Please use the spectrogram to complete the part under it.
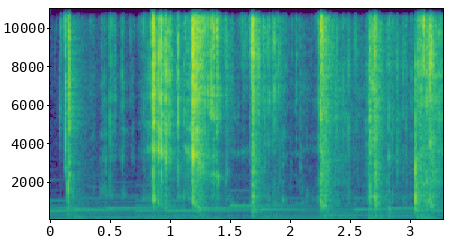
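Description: Crunching and chewing while eating: many short, crisp crunch bursts in an uneven rhythm, faint overall, over a low steady hum with no talk.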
